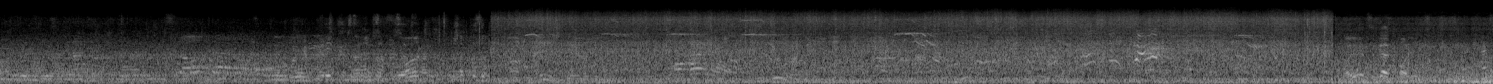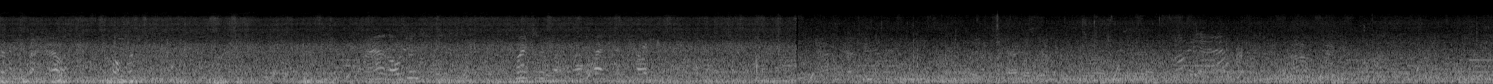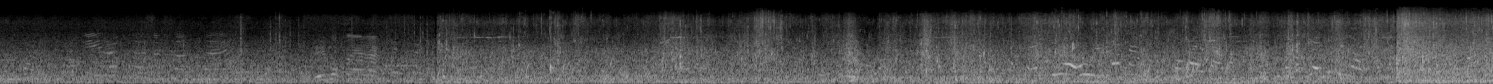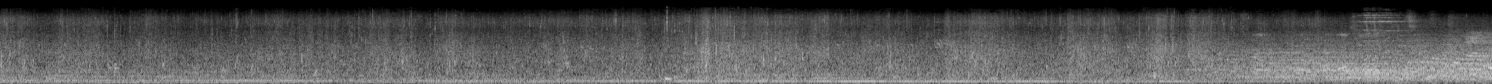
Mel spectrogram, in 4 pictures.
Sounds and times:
Outside, urban or manmade: 0:00.0 - 0:59.7
Slosh: 0:04.9 - 0:13.4, 0:34.2 - 0:57.7
Speech: 0:40.1 - 0:43.8.

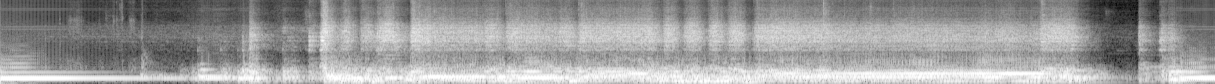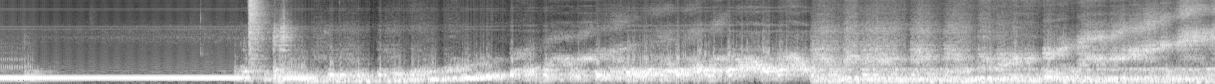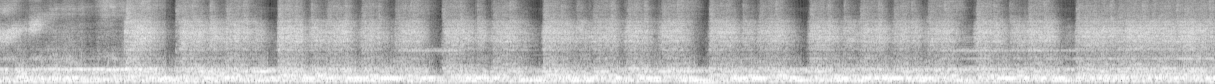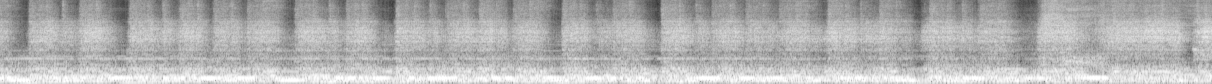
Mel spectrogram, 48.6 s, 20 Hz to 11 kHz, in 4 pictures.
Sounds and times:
Music: 0:00.0 - 0:12.9, 0:14.4 - 0:48.5.

